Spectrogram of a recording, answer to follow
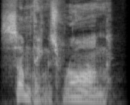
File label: wrong, voiceover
